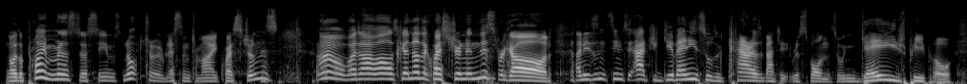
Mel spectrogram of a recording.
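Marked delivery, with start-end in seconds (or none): 0.1-5.5 higher, prim mock-polite Keir; a hint of a weary opposition leader; Keir impression. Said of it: "Keir comes back, almost either saying".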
